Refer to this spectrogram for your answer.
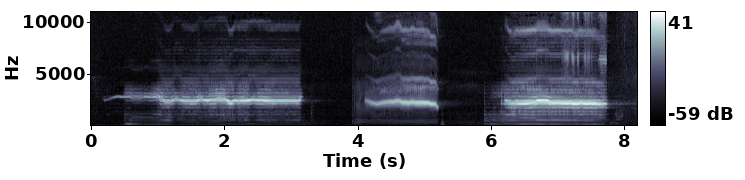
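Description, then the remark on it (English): Three buzzy, high-pitched whining tones made by buzzing the lips into the tube of an elk call, a long one, a short one, then another long one, each steady and loud with short silent gaps between, like a mosquito's whine. “Then we wanna introduce the call and make just a little mosquito noise in there, just to kind of, to get your lips and your tongue and your diaphragm and everything work together.”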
